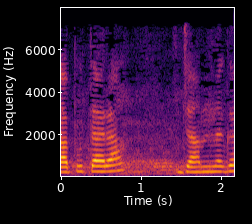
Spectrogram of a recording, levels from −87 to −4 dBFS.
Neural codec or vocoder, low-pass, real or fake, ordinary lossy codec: codec, 24 kHz, 6 kbps, HILCodec; 7.2 kHz; fake; MP3, 32 kbps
